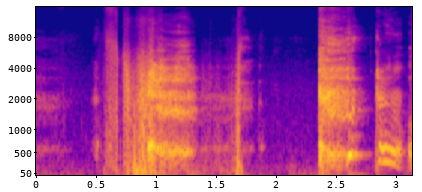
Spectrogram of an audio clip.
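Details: Two harsh coughs about a second apart with a short throat clearing between, in a quiet room, from a girl who says she is ill; cough.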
